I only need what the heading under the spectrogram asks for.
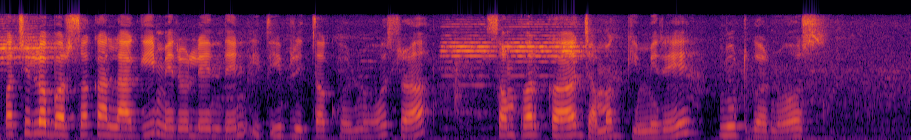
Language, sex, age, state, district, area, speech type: Nepali, female, 60+, West Bengal, Kalimpong, rural, read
